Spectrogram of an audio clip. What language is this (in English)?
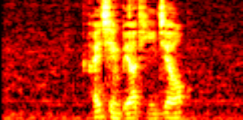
Chinese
